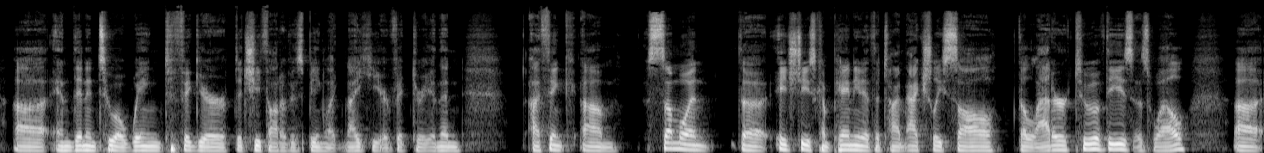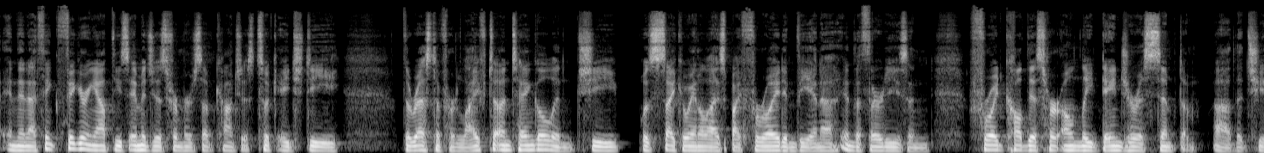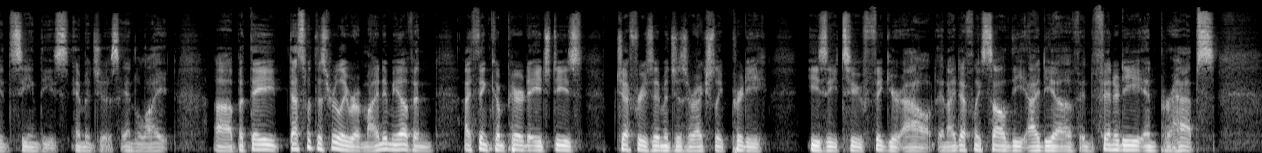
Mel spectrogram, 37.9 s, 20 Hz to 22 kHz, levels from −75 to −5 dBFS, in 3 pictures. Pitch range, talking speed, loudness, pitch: 95-115 Hz, 195 wpm, -17 LUFS, 105 Hz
